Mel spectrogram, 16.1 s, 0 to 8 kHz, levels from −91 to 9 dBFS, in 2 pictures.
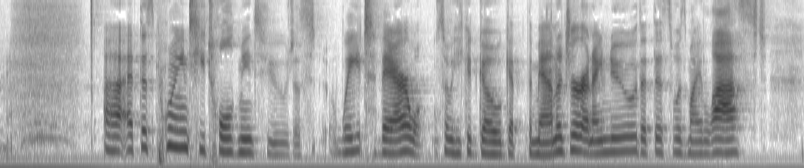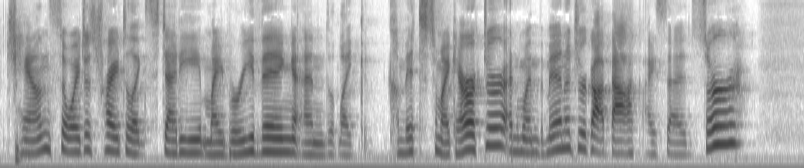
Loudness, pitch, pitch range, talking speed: -22 LUFS, 195 Hz, 180-215 Hz, 195 wpm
